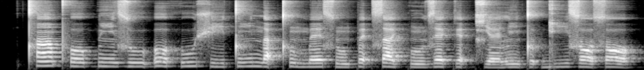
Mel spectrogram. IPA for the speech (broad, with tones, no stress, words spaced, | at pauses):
tʰã˦pʰo˨ pĩ˨ zu˨ʔo˦˨ hu˦ʃi˨tĩ˦ nä˦ʔtʰũ˦˨mɛ˦sʰũ˨ pɛ˦ʔsʰa˦˨ɪ̯ kũ˨zɛ˦˨ kɛ˦ʔt͡ɕɛ˨lĩ˦˨tʊ˦ʔ ɡi˦zɔ˦˨sʰɔ˦˨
